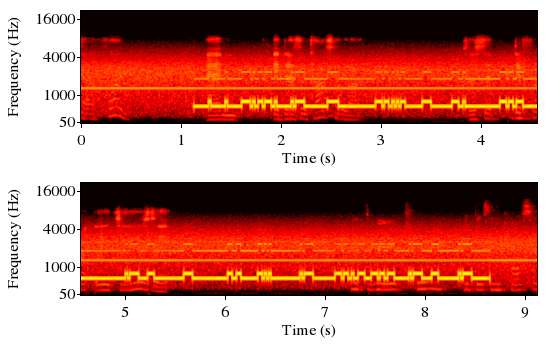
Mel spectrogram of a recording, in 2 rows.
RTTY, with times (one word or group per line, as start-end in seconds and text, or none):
2.1-2.6 ET
3.1-3.9 SON
4.4-6.9 MEMOIRE
7.3-7.4 A
7.6-8.5 MEME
